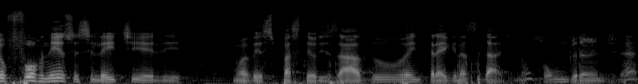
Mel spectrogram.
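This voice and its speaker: A very deep, low-pitched man at a fairly slow pace. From interior of São Paulo state, Brazil. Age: 70s. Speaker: dairy farmer and consultant. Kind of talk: interview.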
